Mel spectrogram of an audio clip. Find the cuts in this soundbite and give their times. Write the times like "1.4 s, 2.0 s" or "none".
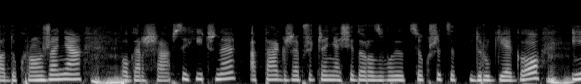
1.7 s, 2.4 s, 4.6 s

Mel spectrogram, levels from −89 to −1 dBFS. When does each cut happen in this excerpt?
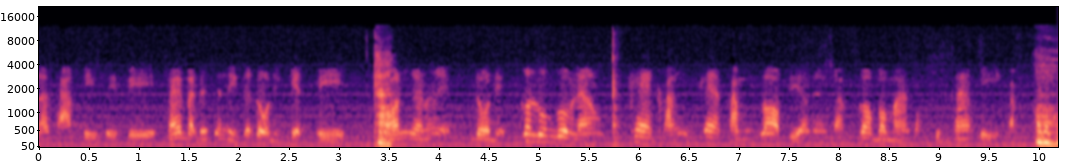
1.2 s, 4.8 s, 8.2 s

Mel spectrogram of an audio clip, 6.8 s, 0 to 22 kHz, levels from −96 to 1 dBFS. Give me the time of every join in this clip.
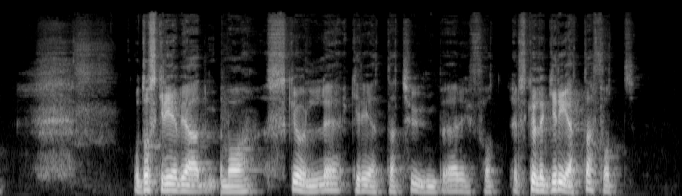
2.2 s, 5.1 s

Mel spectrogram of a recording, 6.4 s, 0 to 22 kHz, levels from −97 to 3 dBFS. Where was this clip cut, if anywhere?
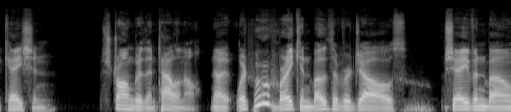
2.5 s, 3.1 s

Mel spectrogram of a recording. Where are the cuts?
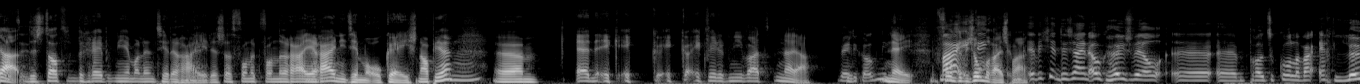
8.4 s

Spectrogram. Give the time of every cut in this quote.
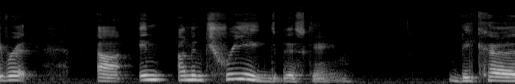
1.7 s, 2.8 s

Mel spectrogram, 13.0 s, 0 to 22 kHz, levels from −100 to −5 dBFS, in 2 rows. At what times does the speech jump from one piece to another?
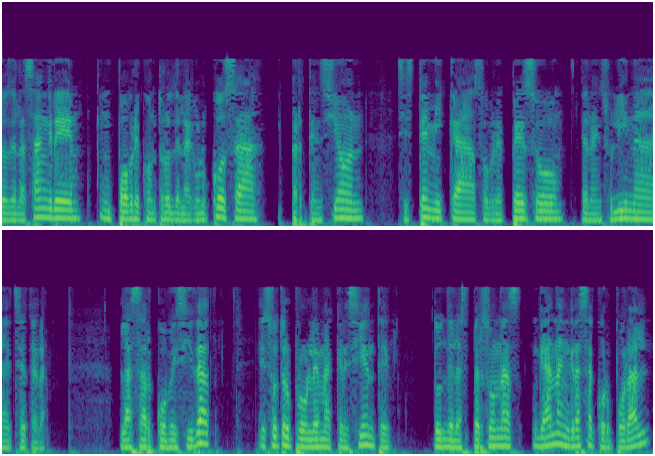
4.0 s, 5.8 s

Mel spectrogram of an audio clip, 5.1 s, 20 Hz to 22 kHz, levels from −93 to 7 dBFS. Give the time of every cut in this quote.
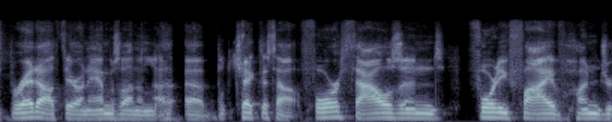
1.3 s, 3.8 s

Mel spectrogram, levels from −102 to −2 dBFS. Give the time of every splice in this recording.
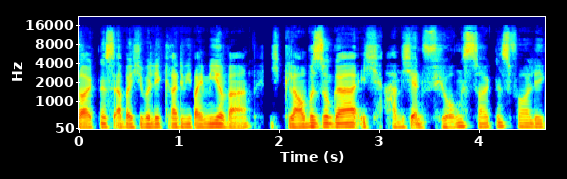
1.1 s, 1.8 s, 3.0 s

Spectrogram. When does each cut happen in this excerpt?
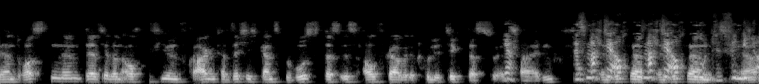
1.0 s, 1.5 s, 6.4 s

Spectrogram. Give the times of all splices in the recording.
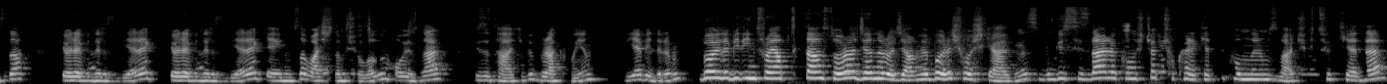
1.6 s, 6.9 s

